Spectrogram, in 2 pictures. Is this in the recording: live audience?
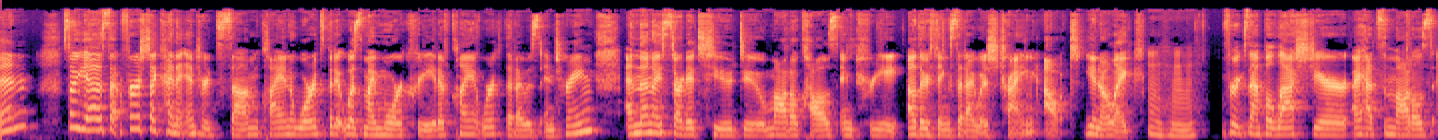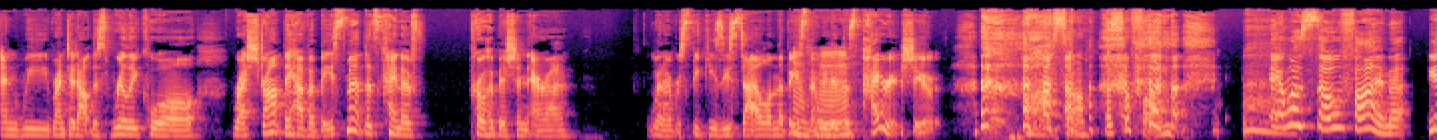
no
